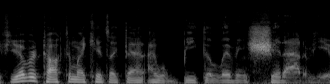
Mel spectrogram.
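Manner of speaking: threatening, menacing voice. Retelling what a dad said to two men behind: imitating a threatening voice. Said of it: "in a voice where it's, like, threatening".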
